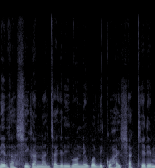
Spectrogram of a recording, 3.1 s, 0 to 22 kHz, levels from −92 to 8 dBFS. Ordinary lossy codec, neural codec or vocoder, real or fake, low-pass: none; none; real; 19.8 kHz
